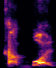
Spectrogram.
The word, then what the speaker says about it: cupboard: Itulah dulu masa sekolah dulu cikgu sahabat kat kita cupboard kot, no? But it's actually silent P. Cupboard.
